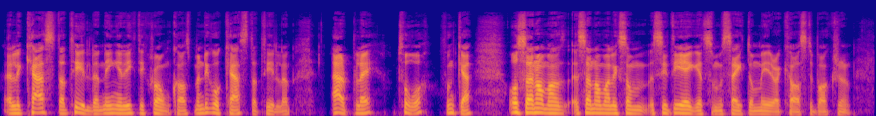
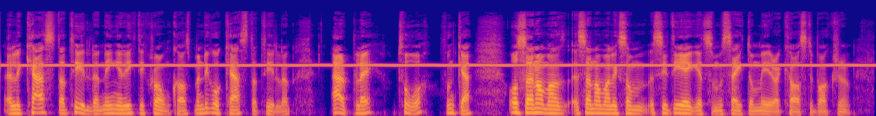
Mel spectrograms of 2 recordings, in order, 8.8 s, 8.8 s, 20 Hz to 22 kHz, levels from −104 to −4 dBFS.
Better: first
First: none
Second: high-pitched whine; loud; throughout; 2 kHz, 6 dB below the speech

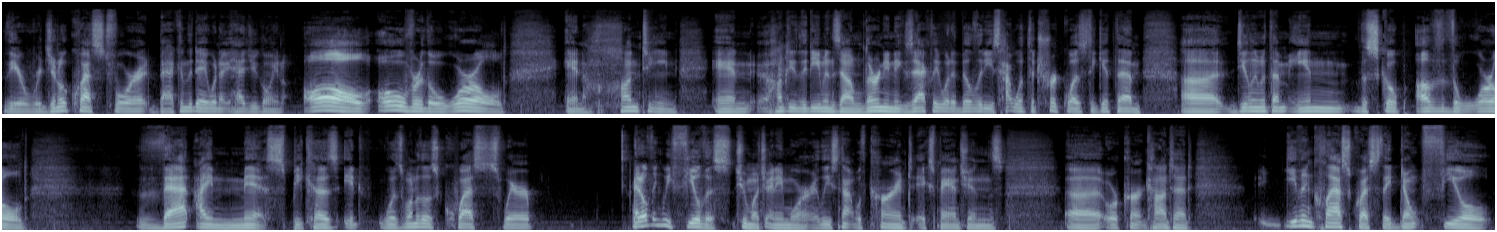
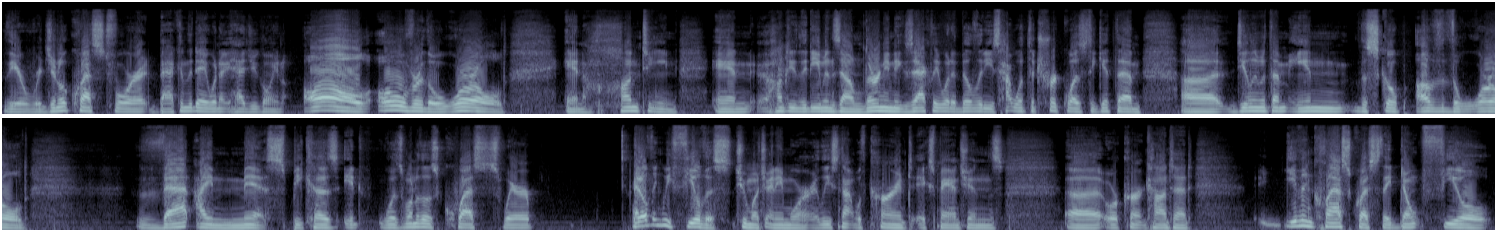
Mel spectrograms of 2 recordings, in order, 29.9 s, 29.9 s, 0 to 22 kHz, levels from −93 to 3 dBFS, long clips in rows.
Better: first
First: none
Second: distortion; slight; 4% of the sound clipped

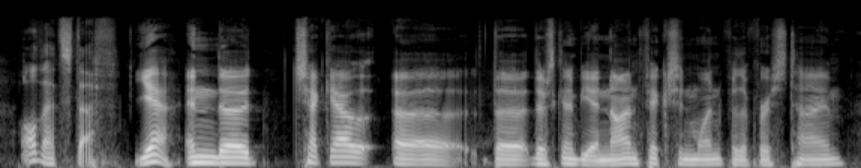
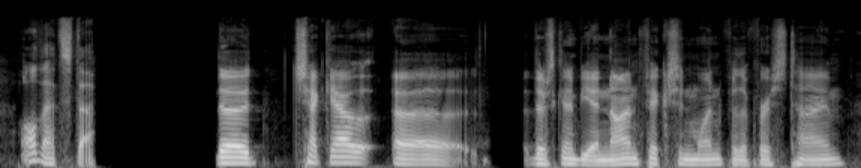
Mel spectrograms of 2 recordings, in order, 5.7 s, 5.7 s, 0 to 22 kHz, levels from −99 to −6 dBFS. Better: first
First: none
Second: audio cutting out; at 0.5 s for 1 s and at 3.5 s

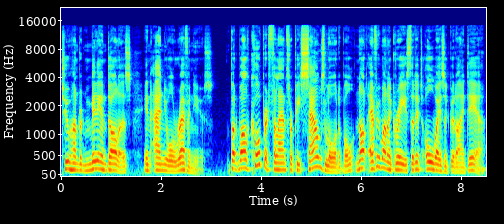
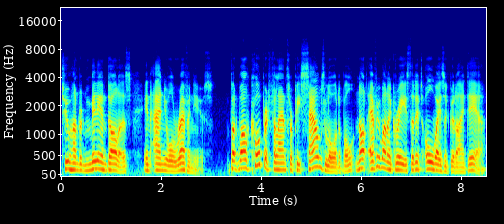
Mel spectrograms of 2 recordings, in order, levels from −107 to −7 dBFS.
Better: first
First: none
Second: muffled; very; fading above 2.5 kHz

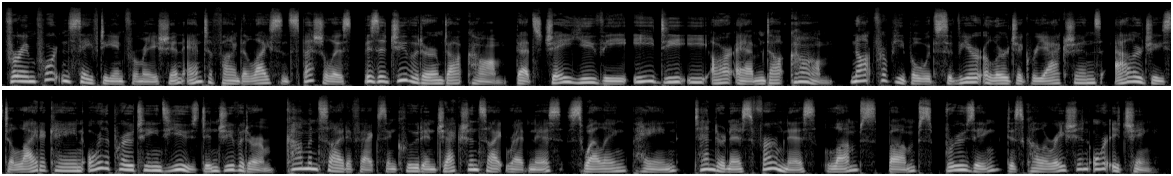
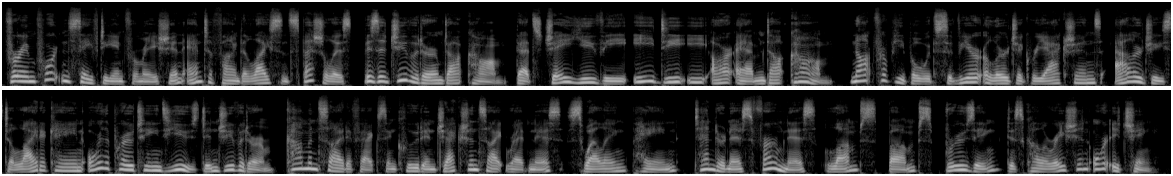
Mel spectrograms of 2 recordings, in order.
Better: neither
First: none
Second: none

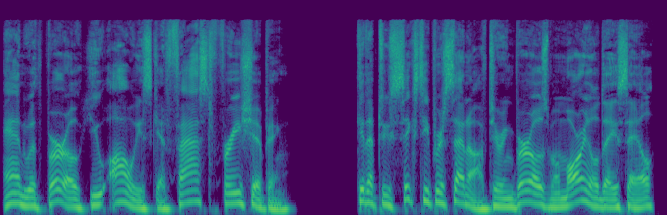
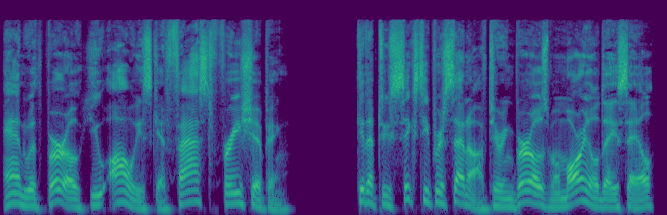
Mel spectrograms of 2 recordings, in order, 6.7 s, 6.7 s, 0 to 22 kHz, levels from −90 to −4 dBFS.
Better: first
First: none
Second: thin; somewhat; fading below 650 Hz

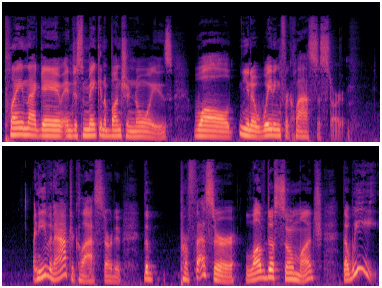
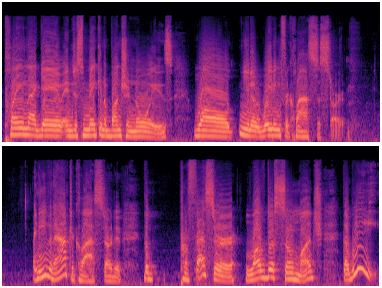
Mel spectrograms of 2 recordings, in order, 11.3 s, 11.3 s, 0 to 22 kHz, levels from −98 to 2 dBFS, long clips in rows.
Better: first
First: none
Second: distortion; heavy; 6 dB below the speech

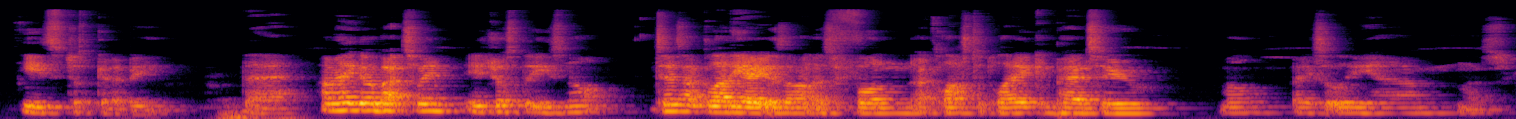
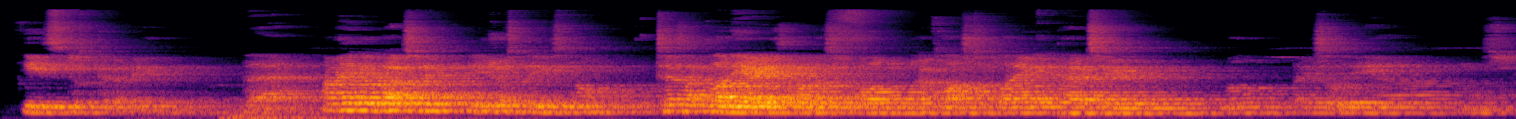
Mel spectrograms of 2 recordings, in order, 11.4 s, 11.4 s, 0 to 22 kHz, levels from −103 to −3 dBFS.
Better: first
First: room echo; slight; dies away in 0.4 s // off-mic speech; far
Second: room echo; strong; dies away in 2.5 s // off-mic speech; far

